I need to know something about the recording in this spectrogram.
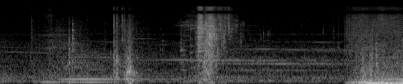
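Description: A blade slashes and stabs with sharp metallic swishes.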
